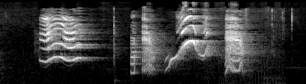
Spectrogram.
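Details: Pet parrot talking in a small room, reported to say "Mummy" and "Papa"; a wavering sustained squeak, then rising, scratchy voice-like syllables and a harsh closing squawk.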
